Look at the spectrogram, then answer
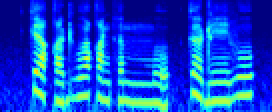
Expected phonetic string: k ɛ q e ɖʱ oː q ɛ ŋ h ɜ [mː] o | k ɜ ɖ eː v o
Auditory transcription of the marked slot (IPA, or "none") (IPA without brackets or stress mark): mː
